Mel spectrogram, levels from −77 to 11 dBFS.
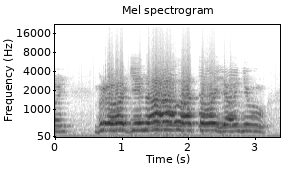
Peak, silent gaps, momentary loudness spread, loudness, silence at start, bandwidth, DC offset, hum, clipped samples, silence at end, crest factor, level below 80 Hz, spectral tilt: -4 dBFS; none; 11 LU; -12 LUFS; 0 s; 9 kHz; under 0.1%; none; under 0.1%; 0.2 s; 8 dB; -40 dBFS; -6 dB/octave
